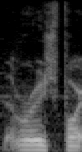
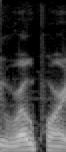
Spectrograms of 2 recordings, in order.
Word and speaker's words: Rogueport: no it's just uh lot people um say Rouge port instead of rogueport I'm like it's obviously rogueport it's full of Rogues that's the point it's also spelled like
